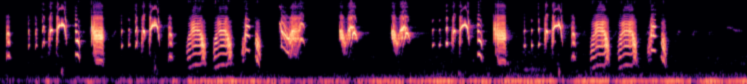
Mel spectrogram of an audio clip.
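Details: Long-tailed shrike song, used to coax other shrikes into answering, rich in varied mimicry-like phrases: rapid high twitters, harsh rattles and wavering slurred notes in a continuous, fast-changing stream over a low hum.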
